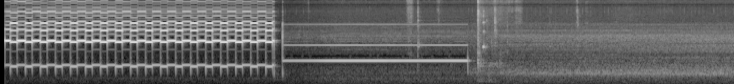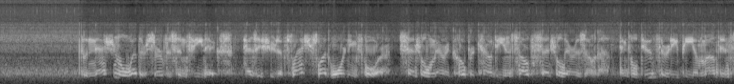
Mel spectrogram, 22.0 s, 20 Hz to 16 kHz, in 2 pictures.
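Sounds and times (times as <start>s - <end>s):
rapid electronic alarm beeping: 0.1s - 4.2s
steady warning alarm tone: 0.1s - 7.1s
radio hiss: 8.9s - 22.0s.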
